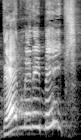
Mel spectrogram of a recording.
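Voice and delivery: can't believe what you're hearing; shocked comic question; incredulous. Retold or imitated. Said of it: "I'm like".

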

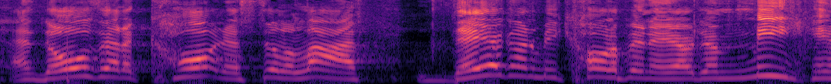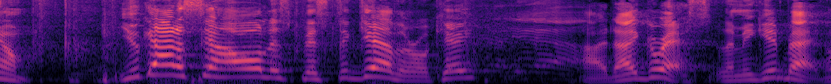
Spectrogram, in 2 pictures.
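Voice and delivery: loud fired-up preaching, pushing every line; preaching at full force. Acted. Pastor fires up the church, preaching loud. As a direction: preach it hard to the congregation.

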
